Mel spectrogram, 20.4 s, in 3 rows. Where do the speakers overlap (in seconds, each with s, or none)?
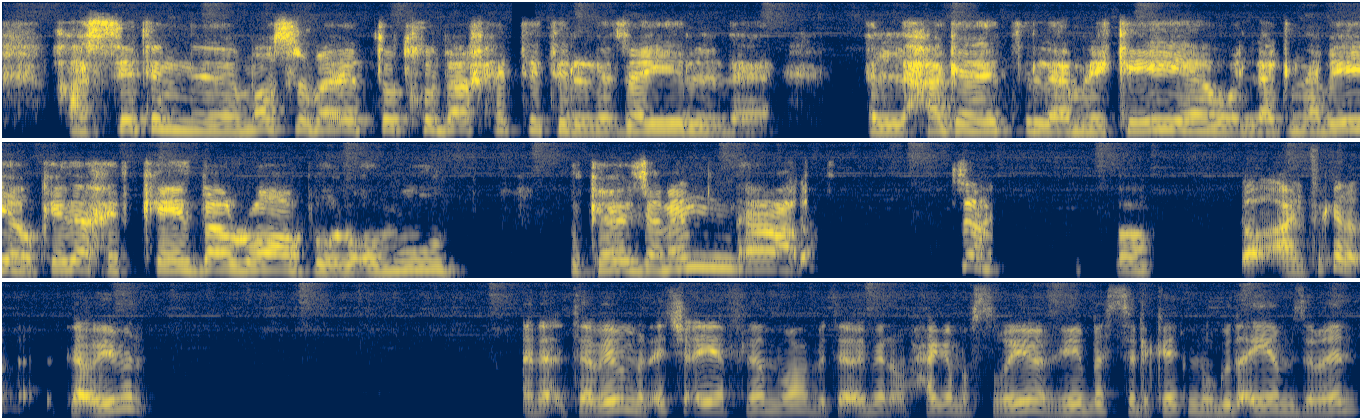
none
